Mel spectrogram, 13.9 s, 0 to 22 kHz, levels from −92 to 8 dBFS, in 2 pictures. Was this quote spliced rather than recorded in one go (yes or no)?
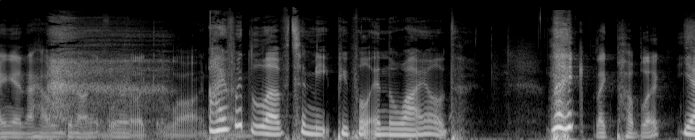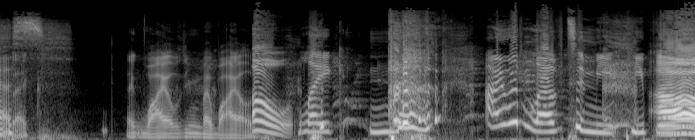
no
